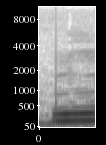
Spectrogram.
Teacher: in N, there is no airflow through the mouth. Why? Because this is a nasal sound. But there is still airflow through the nose.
